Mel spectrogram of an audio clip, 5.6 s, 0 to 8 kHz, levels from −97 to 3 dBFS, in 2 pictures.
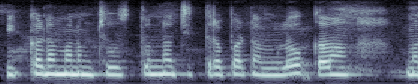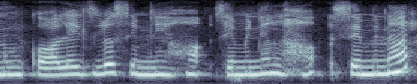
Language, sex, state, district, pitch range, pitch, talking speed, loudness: Telugu, female, Andhra Pradesh, Sri Satya Sai, 230-250 Hz, 240 Hz, 130 wpm, -15 LUFS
